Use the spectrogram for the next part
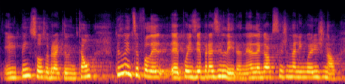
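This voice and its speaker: A woman's voice: fairly high pitch, rapid-fire, warm tone. A woman teaching a live book club class in a chatty way, often adding tag questions. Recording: reverberant classroom.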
